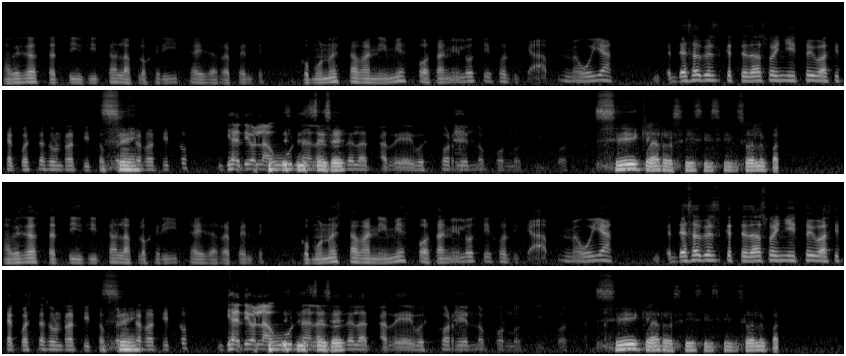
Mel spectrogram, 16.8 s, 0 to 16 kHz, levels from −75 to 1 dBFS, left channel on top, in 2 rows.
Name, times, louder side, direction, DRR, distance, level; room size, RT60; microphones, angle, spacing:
voice 1, 0.0-2.5 3.0-6.1 6.7-10.0 10.7-14.1, right 2 dB, 30° right, 7.3 m, -35 dB
voice 2, 9.5-9.8 11.1-11.9 12.9-13.1 14.4-16.2, left 1 dB, 30° left, 1.3 m, -26 dB
head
